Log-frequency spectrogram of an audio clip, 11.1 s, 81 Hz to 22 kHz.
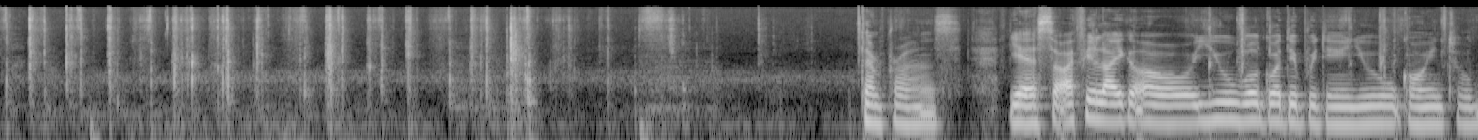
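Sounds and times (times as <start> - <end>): cards being shuffled: 0.0 - 5.9, 8.9 - 11.0.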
